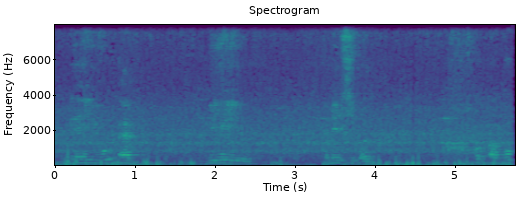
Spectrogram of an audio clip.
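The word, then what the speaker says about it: Aufbau: पहले तो इसमें था तो कौन से इसमें अप टू AUF BAU principal, अबू principal के नाम से बोला जाता है। एफ साइलेंट होता है अबू प्रिंसिपल।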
